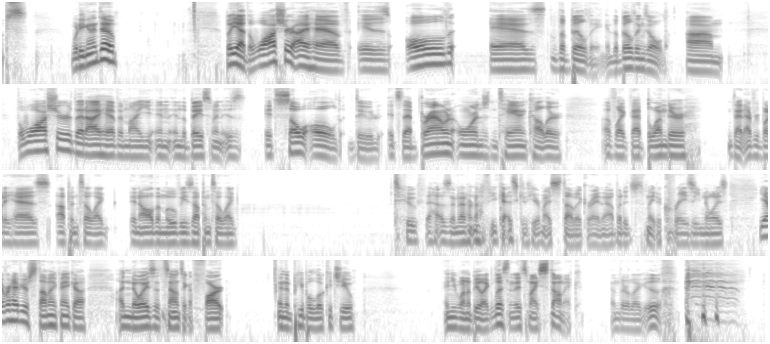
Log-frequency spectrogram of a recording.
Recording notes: Hey i talk on and on from my car.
